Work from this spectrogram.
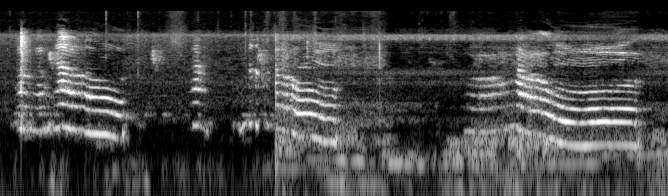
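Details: Female cat in heat calling a male, with two short meows, then longer drawn-out yowls, one rising and holding; a low rumble and possible voices sit in the middle.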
